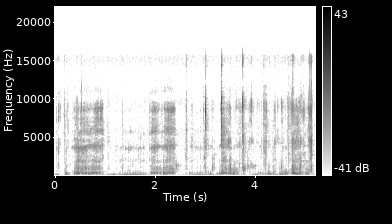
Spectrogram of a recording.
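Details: House cat purring while sucking on and kneading a person, a steady rumbling purr rising and falling with each breath about every 1.5 seconds, with soft wet sucking clicks over it indoors.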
